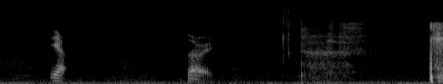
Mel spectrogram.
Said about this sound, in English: We're going to get a sneeze. Yeah, I'm really trying not to sneeze.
